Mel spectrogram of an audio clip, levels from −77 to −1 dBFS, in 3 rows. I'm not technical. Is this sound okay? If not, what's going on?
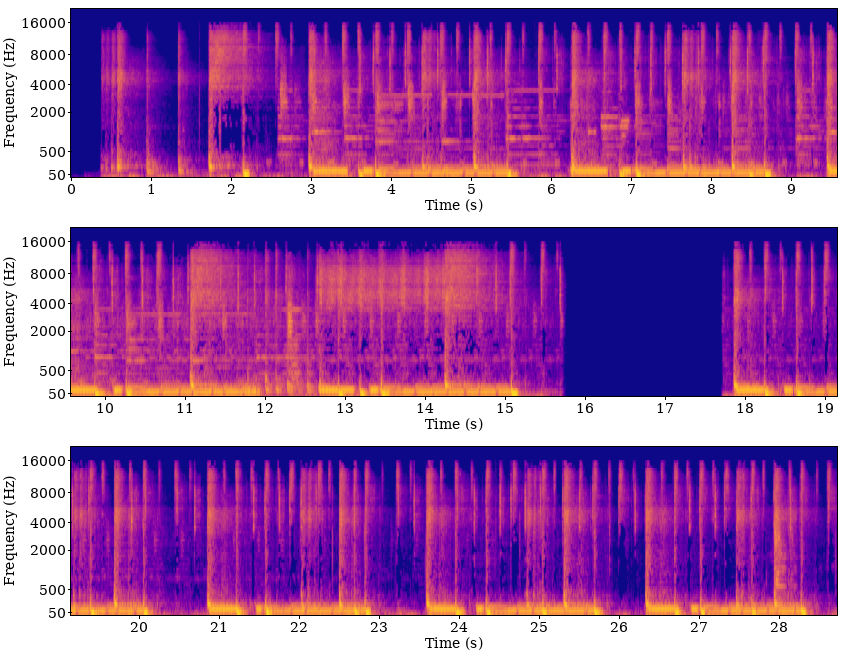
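No, there are two problems.

From 15.71 to 17.73 s the sound stops for about two seconds. There's a very brief trailing buzz, then near silence. This is a call audio freeze. The likely cause is that the data carrying the sound got held up on its way, so the receiver ran out of sound to play. When the data arrived, the sound carried on exactly where it stopped. Nothing is lost. A gap was just inserted.

Right after, the receiver tries to catch up. This is a jitter buffer speed-up. From 18.03 to 20.31 s the sound plays about 10 percent fast, and roughly a fifth of a second is trimmed away. From 20.82 to 28.60 s it runs about 20 percent fast, and around one and a half seconds are removed. Tiny slices are cut out over and over. So the pitch stays the same, but everything sounds rushed.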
